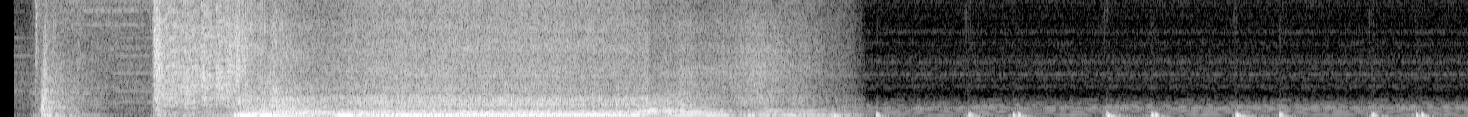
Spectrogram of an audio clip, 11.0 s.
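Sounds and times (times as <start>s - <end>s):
car engine revving: 1.2s - 6.5s.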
